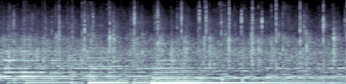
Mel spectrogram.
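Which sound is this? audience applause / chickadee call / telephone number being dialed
audience applause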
